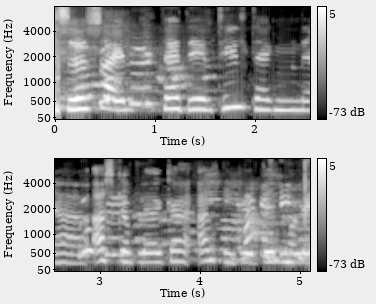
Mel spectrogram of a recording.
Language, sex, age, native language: Icelandic, female, 12, Icelandic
